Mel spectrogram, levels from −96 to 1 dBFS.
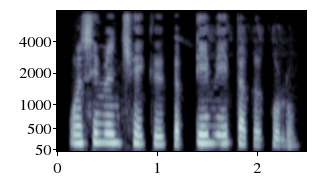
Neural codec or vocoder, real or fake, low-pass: none; real; 7.2 kHz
